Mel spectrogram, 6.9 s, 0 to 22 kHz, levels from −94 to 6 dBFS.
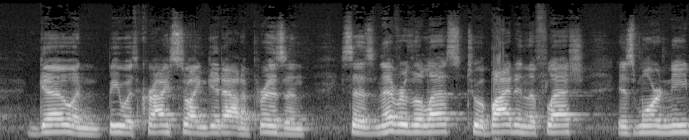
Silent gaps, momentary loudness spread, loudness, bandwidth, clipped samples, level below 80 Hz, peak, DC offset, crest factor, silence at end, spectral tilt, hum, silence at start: none; 10 LU; -15 LUFS; 14.5 kHz; under 0.1%; -62 dBFS; 0 dBFS; under 0.1%; 16 dB; 0 s; -5.5 dB/octave; none; 0.3 s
